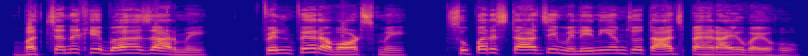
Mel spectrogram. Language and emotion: Sindhi, neutral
